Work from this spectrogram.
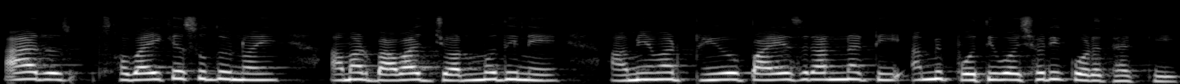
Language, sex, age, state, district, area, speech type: Bengali, female, 45-60, West Bengal, Purba Medinipur, rural, spontaneous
